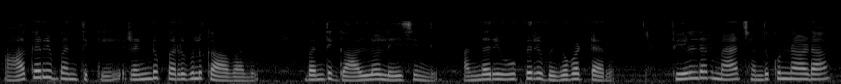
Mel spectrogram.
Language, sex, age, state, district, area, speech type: Telugu, female, 18-30, Telangana, Sangareddy, rural, spontaneous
